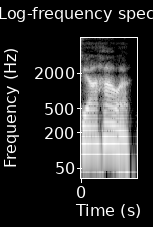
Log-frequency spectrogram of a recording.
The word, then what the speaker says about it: Yahowah: from, Min, within, the family, Baith, household of Yahowah, Yahowah, the proper pronunciation as directed in his Torah, teaching.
